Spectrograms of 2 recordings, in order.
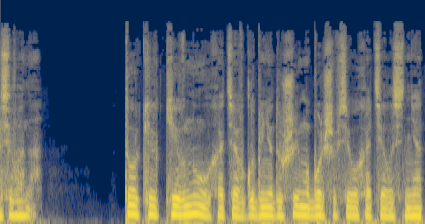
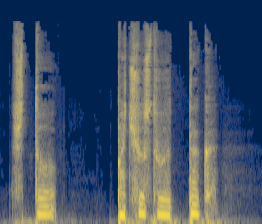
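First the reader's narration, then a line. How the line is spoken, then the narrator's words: Whispered after pause. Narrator (Russian): Она на секунду замолчала, а потом шепотом добавила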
